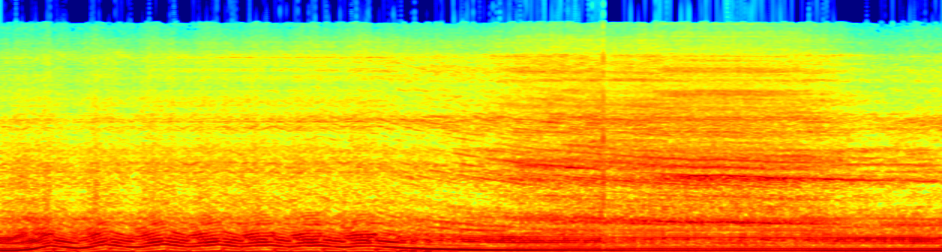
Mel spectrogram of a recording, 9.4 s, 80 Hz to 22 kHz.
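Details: 2016 Kawasaki Brute Force 300 revving then idling: rough, uneven metallic grinding clatter from the left side by the CVT belt, owner hoped it was the belt; actually a failing bearing behind the clutch pack that would have damaged the transmission.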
